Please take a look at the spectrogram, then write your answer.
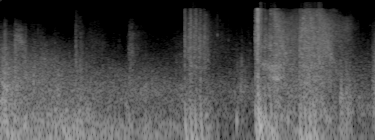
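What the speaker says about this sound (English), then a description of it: "I am taking fire, friends." Scattered gunfire in the battle royale shooter Apex Legends, fairly quiet and distant-sounding bursts with a couple of sharper, louder shots near the end.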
